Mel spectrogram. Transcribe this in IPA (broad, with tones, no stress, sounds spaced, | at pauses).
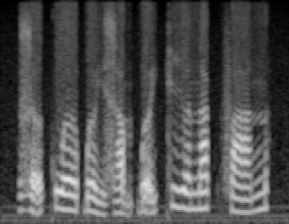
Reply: z ə̰ː˧˥ k w əː˧ ɓ ə˧˩ j z a̰˧˨ m ɓ ə̰˧˥ j k i˧ ə̯ n a˦˥ k̚ f a˨˦ n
